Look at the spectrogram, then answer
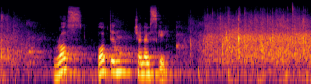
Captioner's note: audience applauding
